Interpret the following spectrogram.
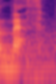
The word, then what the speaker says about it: math: resbalarte mat mat mat Cómo diferenciar esta pronunciación de matemáticas que matemáticas es con th entonces esa th en esa palabra suena math matth este es más seco mat mat número 32 collar Cómo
